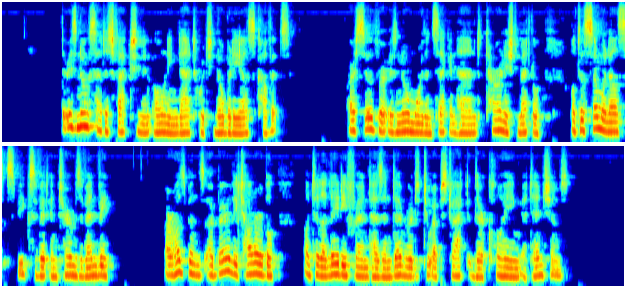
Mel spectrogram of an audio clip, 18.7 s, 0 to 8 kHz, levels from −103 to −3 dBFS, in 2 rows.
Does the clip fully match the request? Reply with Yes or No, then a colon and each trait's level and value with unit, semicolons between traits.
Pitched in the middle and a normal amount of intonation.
Yes: medium, 155 Hz; average, 3.2 semitones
